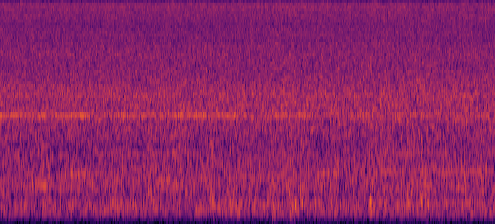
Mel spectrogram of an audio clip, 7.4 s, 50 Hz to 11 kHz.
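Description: Steady running noise heard inside a Metro-North M7 electric multiple unit in motion: wheel and track rumble with faint whining tones from its IGBT inverter and AC traction motors. A high tone fades about halfway through.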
